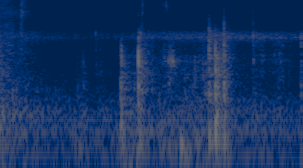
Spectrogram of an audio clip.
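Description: A few faint, soft taps and knocks from hands handling a laptop, about a second in and again near the end, over a quiet room.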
